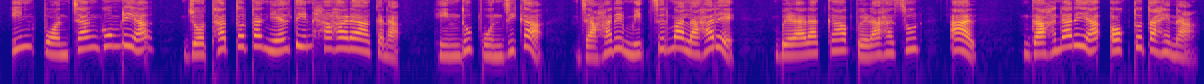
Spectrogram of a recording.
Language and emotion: Santali, surprised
